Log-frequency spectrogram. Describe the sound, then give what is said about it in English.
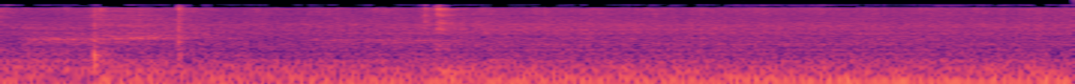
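A car engine idles at a coffee drive-through with three cars in line, a steady, continuous low rumble and a faint hiss, broken by a few brief clicks early on; no one speaks. “Again, three cars in. Three cars.”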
